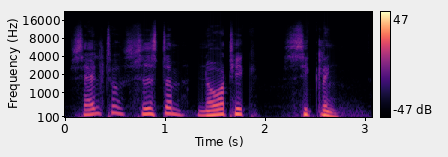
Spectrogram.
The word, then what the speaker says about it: Salto System Nordic Cycling: Du er jo formand for, nu skal jeg se, om jeg kan udtale det korrekt, den her nærmest, det er jo en helt spiritus-test. Salto System Nordic Cycling. Er det korrekt udtalt? – Det er rigtigt, ja.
